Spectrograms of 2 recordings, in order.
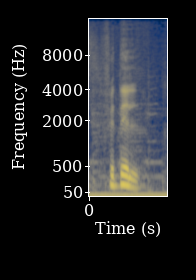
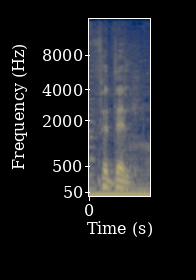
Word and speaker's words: Vettel: Realiza, no, la pronunciación de Vettel. Es Fettel. – Fettel.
